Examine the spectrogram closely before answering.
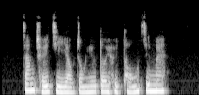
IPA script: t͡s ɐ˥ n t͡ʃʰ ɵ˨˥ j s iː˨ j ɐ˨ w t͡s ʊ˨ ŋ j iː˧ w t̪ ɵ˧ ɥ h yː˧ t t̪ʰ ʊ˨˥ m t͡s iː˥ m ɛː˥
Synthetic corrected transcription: t͡s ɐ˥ ŋ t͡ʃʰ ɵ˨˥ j t͡s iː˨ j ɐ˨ w t͡s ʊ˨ ŋ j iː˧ w t̪ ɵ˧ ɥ h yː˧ t t̪ʰ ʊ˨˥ ŋ t͡s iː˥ m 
